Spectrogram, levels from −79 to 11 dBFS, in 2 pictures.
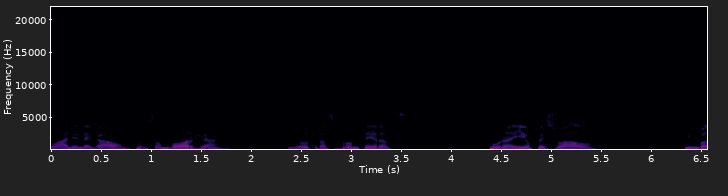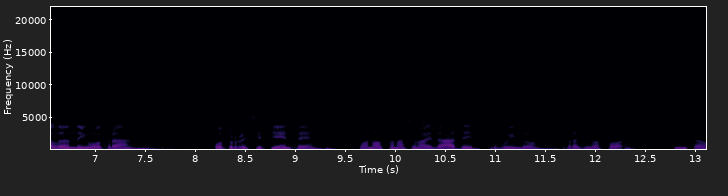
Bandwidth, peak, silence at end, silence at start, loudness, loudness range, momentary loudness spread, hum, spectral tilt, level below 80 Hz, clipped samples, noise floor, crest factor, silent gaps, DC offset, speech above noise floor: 5.6 kHz; -38 dBFS; 0 s; 0 s; -57 LUFS; 3 LU; 10 LU; none; -6 dB/octave; -74 dBFS; under 0.1%; -80 dBFS; 20 dB; none; under 0.1%; 25 dB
